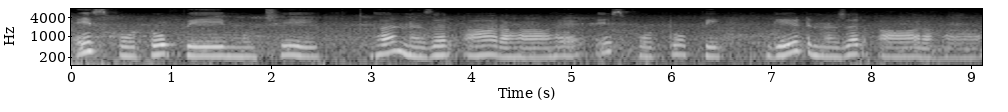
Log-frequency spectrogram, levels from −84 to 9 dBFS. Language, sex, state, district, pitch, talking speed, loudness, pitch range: Hindi, female, Madhya Pradesh, Umaria, 225 Hz, 105 wpm, -18 LUFS, 215-250 Hz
